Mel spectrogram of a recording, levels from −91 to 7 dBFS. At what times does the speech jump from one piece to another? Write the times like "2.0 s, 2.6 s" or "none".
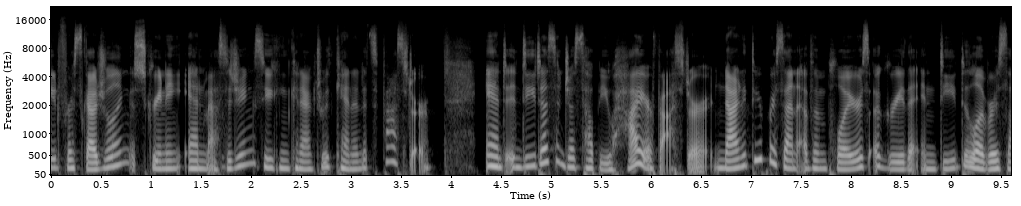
none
